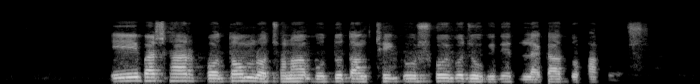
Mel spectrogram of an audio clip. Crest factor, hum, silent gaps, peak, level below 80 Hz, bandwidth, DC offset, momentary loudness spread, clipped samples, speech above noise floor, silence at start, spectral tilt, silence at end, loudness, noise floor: 16 dB; none; none; -2 dBFS; -60 dBFS; 8 kHz; under 0.1%; 12 LU; under 0.1%; 56 dB; 1.1 s; -5.5 dB/octave; 0.6 s; -18 LUFS; -74 dBFS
